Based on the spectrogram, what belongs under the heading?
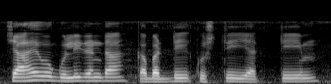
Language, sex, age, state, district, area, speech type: Urdu, male, 18-30, Uttar Pradesh, Balrampur, rural, spontaneous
